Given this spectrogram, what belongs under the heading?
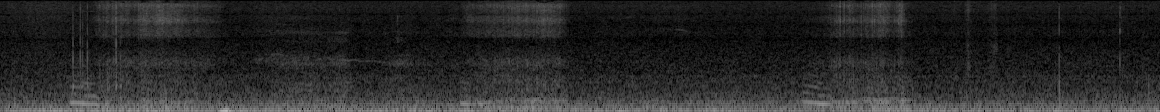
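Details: Soft, rhythmic snoring with slow breath cycles, a low rumble on each breath and a faint hiss, over steady room noise.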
